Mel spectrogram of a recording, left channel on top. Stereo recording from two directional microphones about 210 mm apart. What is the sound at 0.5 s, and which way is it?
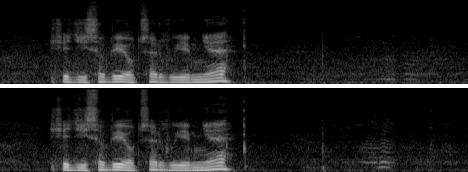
Speech, 25° right (ahead or behind).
